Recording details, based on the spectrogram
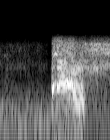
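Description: A quiet lead-in, then a single sudden loud explosive sneeze burst, one of a forceful sneezing fit.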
